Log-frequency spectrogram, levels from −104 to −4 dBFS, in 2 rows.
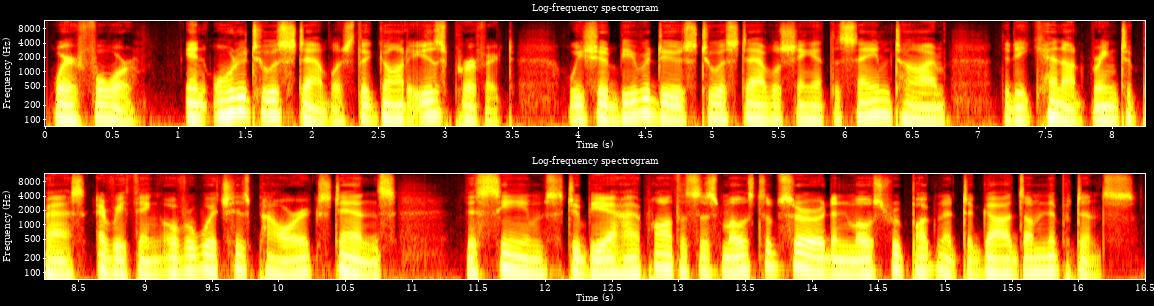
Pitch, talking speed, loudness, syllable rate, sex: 100 Hz, 165 wpm, -19 LUFS, 5.1 syllables/s, male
